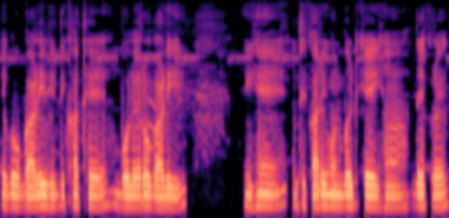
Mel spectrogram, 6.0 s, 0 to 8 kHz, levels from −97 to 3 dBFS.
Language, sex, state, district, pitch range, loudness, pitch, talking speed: Chhattisgarhi, male, Chhattisgarh, Jashpur, 110-115 Hz, -17 LUFS, 115 Hz, 150 wpm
